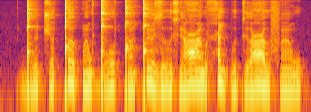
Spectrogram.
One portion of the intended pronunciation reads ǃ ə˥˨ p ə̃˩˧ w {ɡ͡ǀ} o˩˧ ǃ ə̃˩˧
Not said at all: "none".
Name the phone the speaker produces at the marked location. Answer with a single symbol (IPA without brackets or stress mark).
ɡ͡ǃ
